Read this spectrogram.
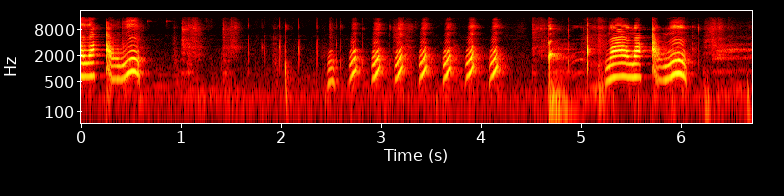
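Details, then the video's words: Pet parrot talking: an opening wavering syllable, then a steady series of about eight short upward-sweeping notes. Two loud wavy harmonic phrases close the sequence. "parrot talking video"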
